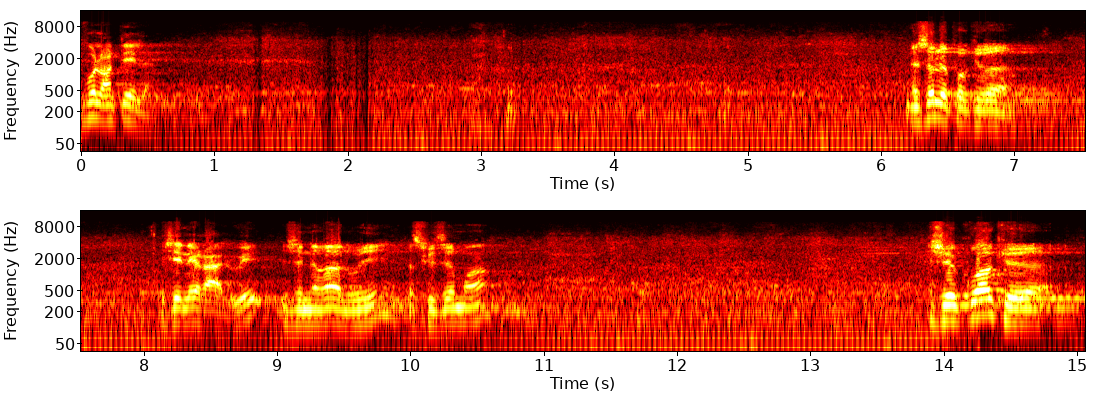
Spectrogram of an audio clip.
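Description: A man speaks into a microphone in short bursts.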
